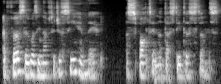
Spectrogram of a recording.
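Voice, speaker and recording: A woman acting a shaken city woman in a dramatic stage monologue, pleading her account to police in a halting, often hushed voice. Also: lowish voice, steady tone, lightly acted. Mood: haunted, fearful. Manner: halting, hushed, often breathy near-whisper.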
